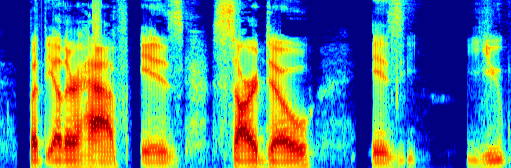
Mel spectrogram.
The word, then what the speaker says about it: Sardo: of the Dark with sardo no Mister Accent on the D and so she goes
